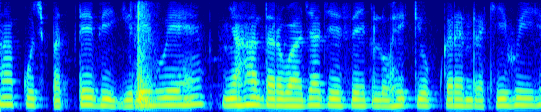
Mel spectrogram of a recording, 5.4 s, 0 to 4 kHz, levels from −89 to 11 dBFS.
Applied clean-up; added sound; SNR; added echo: none; Motor vehicle (road); 6 dB; none.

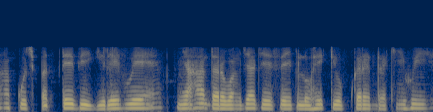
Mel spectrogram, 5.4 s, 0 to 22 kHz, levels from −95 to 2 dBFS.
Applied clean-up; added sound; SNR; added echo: neural separator model SepFormer WHAM!.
